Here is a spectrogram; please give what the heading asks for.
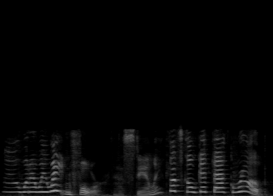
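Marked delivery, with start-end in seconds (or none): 0.0-1.3 high, fast, loud little voice; eager little dinosaur. A narrator's reading. Stanley urges his brothers on, eager high voice. 2.1-3.3 high, loud little voice; eager little dinosaur. A narrator's reading. Stanley urges his brothers on, eager high voice.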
